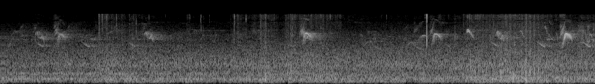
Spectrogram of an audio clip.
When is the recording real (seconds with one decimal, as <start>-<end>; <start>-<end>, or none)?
1.4-6.0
